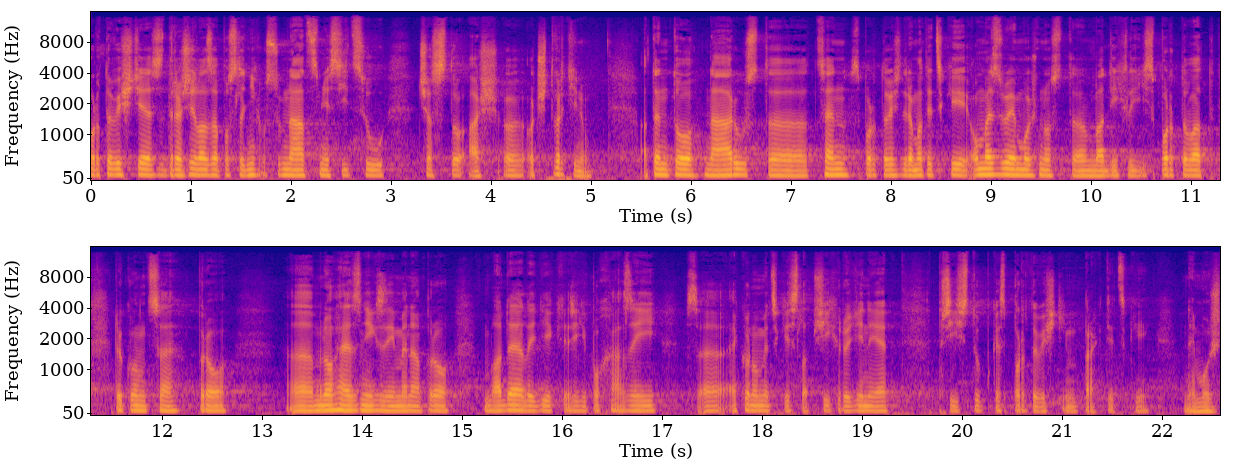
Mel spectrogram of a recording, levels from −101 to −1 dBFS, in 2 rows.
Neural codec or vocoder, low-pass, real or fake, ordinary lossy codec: vocoder, 44.1 kHz, 128 mel bands every 512 samples, BigVGAN v2; 14.4 kHz; fake; MP3, 96 kbps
